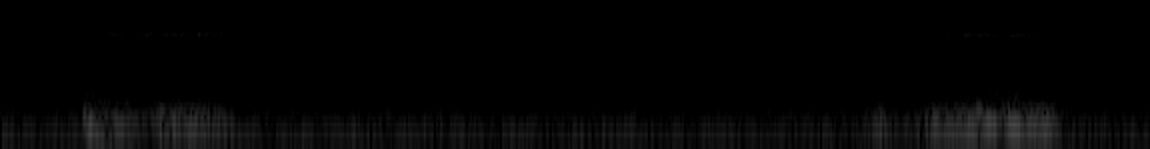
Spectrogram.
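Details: Snoring while asleep: two low, fluttering snores about five seconds apart, each with a faint whistle, over quiet room noise.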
